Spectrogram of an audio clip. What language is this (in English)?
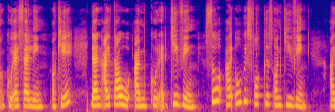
Malay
